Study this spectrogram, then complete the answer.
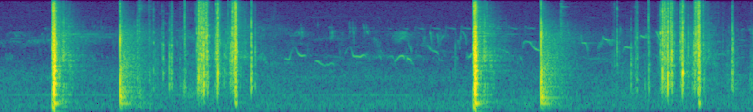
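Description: An upgraded airsoft SMLE rifle fires at an outdoor range, giving sharp, close cracks spaced a few seconds apart, each trailed by brief rattles and clicks, with faint birdsong in the quiet gaps.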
